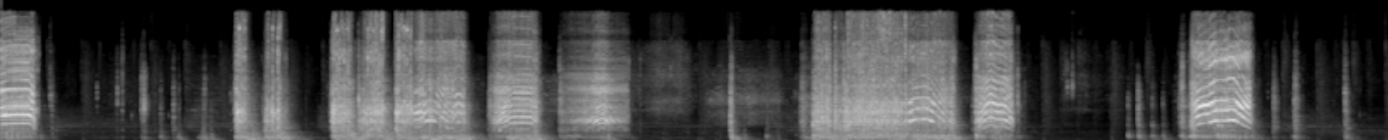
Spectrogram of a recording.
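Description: A power drill backs out the Phillips screws on the front panel of a GE dryer, whirring in several loud bursts of a second or two each, separated by short quiet gaps.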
